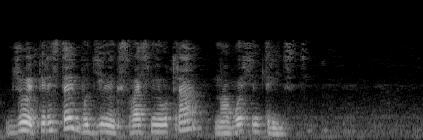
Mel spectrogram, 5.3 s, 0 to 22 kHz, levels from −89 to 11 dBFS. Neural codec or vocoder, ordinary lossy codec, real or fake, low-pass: none; Opus, 24 kbps; real; 7.2 kHz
